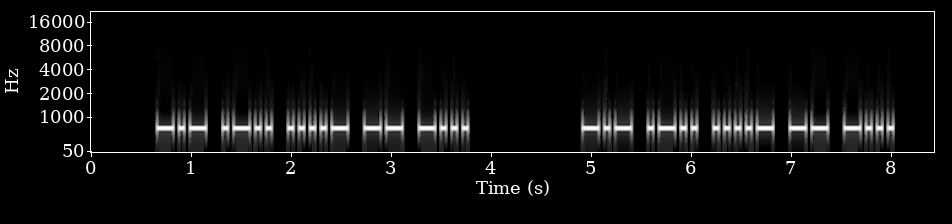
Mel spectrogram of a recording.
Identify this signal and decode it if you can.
Morse code, heard as a keyed tone, about 22 wpm, 700 Hz. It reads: KL4MB KL4MB
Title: USA Call Signs - 5 Characters - Repeated 2x - 22wpm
